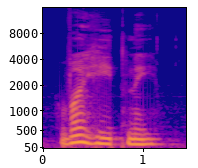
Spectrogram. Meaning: pregnant
- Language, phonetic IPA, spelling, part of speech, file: Ukrainian, [ʋɐˈɦʲitnei̯], вагітний, adjective, Uk-вагітний.ogg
